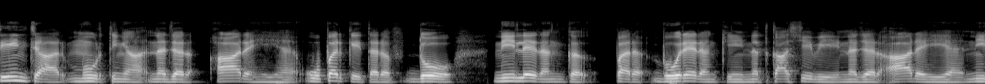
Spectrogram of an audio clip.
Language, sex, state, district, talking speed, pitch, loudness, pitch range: Hindi, male, Chhattisgarh, Sukma, 150 wpm, 125 Hz, -16 LUFS, 115-140 Hz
